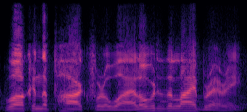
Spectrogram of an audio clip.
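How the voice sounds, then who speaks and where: Brooding male narrator for an old radio thriller, bright edge to the voice, played by a man, muffled lo-fi sound. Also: medium pitch, quick pace, faint music behind, lightly acted. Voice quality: brooding, insinuating. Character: ominous second-person narrator, male. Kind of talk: 1940s radio drama narration.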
